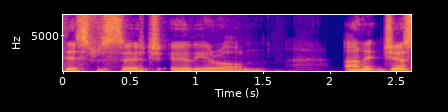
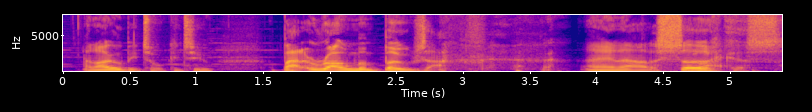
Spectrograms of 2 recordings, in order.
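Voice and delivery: put-on Cockney accent throughout. A podcast host previews this week's show segments in a Cockney voice. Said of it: "I'm doing a Cockney voice".

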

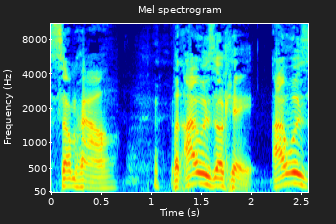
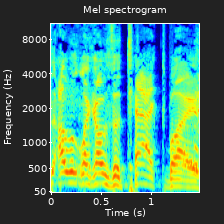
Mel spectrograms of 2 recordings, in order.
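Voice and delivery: ordinary delivery

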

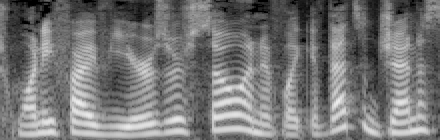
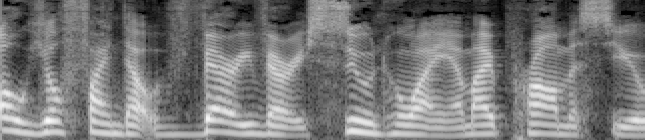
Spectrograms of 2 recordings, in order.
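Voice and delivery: put-on Middle Eastern-accented speech. Retelling a man at the border asked his name: thick Middle Eastern accent. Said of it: "with like a thick Middle Eastern accent".

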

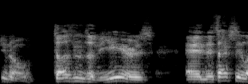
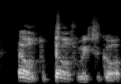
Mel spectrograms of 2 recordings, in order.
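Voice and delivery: put-on angry voice. Retelling how Kyrie answered when asked about Alex Jones: imitating Kyrie's angry reply. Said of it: "the anger just fill up his face".

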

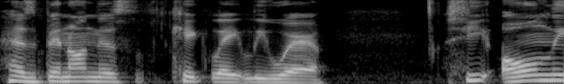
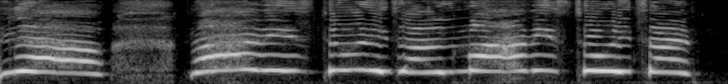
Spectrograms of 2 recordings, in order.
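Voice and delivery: put-on very high, loud, crying toddler tantrum scream.

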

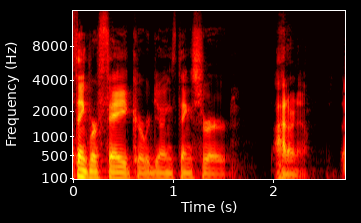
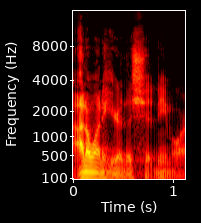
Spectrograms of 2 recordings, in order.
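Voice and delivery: hushed aside, muttered under the breath; 4 dB quieter than usual. Retelling a remark Maya made at the reunion: imitating Maya muttering under her breath. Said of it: "under her breath was like".

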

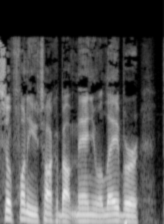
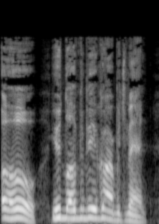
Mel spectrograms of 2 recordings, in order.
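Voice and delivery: mock indignant, angry, high-pitched voice; 6 semitones higher than usual. Imitating an imagined angry listener's reply: imitating an angry person. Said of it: "someone right now is angry".

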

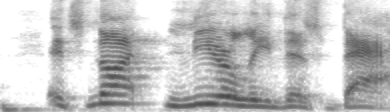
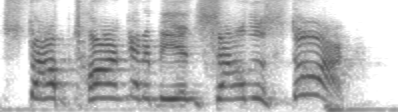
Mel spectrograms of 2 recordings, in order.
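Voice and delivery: shrill, high-pitched screaming; 14 semitones higher than usual. Retelling a fund manager's order on the phone: imitating a client screaming. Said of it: "You're screaming at me to sell the stock".

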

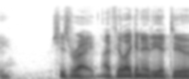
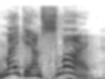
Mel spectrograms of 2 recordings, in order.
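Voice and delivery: put-on pathetic voice, higher; 11 semitones higher, 4 dB louder than usual. Acting out Fredo pleading with his brother Michael: Fredo voice. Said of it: "it's like Fredo in Godfather Two".

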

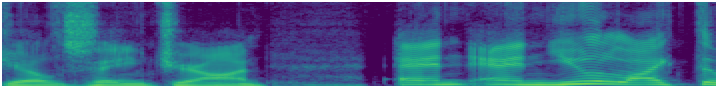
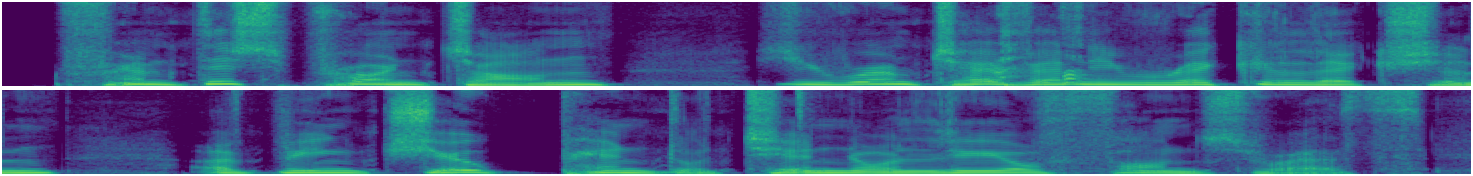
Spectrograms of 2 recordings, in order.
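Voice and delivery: put-on British actor voice. Asked to show a little of an impression: James Mason impression. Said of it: "give him a little bit of your James Mason impression".

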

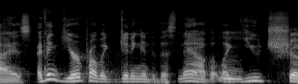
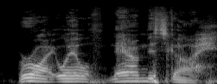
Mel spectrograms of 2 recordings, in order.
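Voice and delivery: attempted British accent drifting over into Australian accent. Asked to do a British accent, a speaker tries one, accidental Australian accent. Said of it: "That sounds Australian".

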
